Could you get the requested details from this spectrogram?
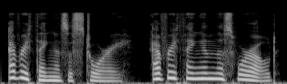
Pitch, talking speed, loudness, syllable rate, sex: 215 Hz, 145 wpm, -18 LUFS, 6.0 syllables/s, female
